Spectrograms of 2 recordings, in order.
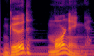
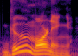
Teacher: The final D may become very light because the mouth quickly moves toward the M sound.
